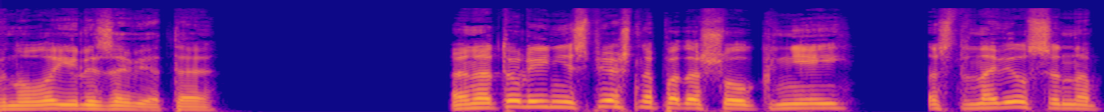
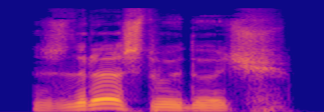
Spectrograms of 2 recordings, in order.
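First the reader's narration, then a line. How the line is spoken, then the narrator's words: Steely greeting. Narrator (Russian): стальным голосом поприветствовал он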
